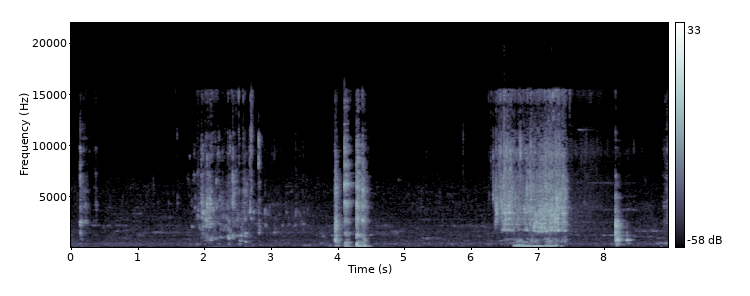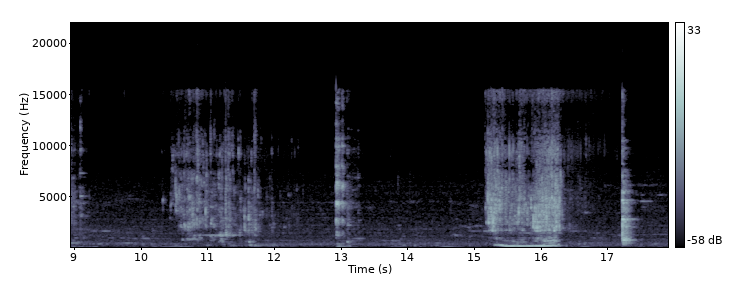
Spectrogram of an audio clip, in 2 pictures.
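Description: Water is poured into soaked rice for chicken biryani in a home kitchen, arriving in several separate splashing pours with drips and quiet gaps between them.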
